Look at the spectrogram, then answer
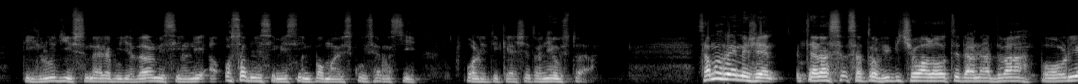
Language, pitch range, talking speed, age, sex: Slovak, 135-170 Hz, 160 wpm, 50-69, male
